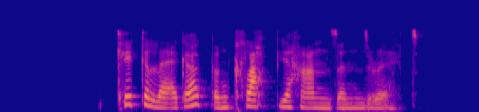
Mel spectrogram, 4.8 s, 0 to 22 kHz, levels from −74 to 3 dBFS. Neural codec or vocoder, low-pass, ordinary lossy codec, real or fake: codec, 44.1 kHz, 7.8 kbps, DAC; 7.2 kHz; none; fake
